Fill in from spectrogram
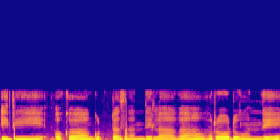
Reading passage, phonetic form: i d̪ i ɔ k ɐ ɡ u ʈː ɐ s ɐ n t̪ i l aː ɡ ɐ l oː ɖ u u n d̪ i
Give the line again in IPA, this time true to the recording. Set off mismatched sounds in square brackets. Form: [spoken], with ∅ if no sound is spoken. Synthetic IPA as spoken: i d̪ i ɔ k ɐ ɡ u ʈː ɐ s ɐ n [d̪] i l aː ɡ ɐ [ɾ] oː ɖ u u n d̪ i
